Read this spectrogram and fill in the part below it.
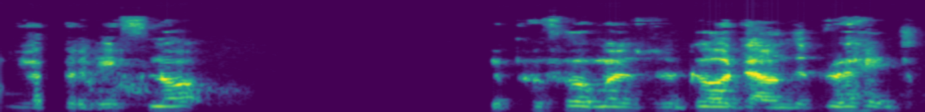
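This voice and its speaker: A man hosting an interview, agreeable and halting, asking a guest questions. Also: medium pitch, flat delivery, pushed and bright, husky, low-quality recording. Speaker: interview host. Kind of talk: casual interview chat.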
